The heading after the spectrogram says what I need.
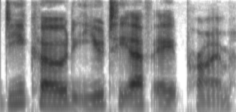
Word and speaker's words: decodeUtf8': And that second one has a single quote at the end of it, which in this context is pronounced decode UTF8 prime.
